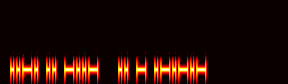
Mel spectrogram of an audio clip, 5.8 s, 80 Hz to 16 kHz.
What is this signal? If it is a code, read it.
Morse code, heard as a keyed tone, about 20 wpm, 700 Hz. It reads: FIX IT.
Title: Sentences with 7-Word Phrases - 20wpm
